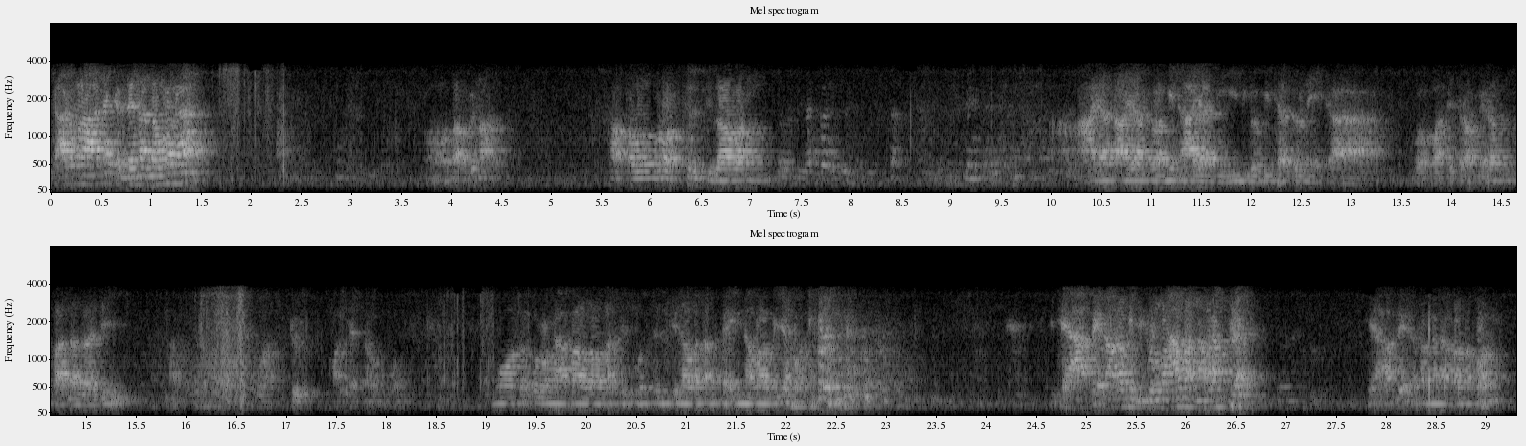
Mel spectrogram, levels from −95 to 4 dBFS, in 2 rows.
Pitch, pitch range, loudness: 105 Hz, 100-140 Hz, -35 LUFS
